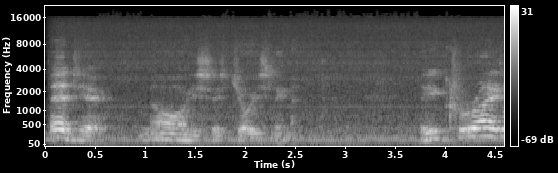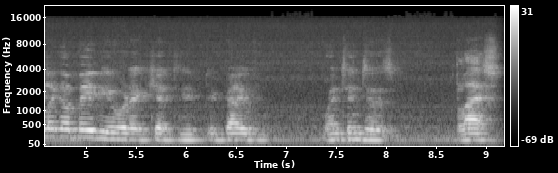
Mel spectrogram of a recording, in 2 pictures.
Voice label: Personal history with 66 year old male Buhl Minnesota; american english dialect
